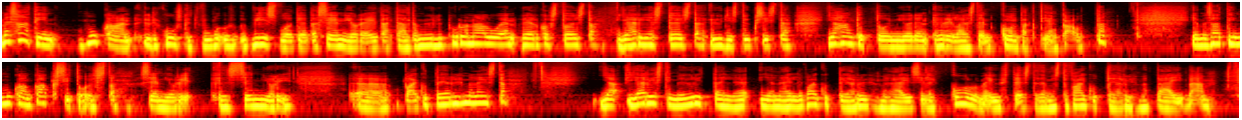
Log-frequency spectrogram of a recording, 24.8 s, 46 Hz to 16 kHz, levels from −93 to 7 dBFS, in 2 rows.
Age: 50-69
